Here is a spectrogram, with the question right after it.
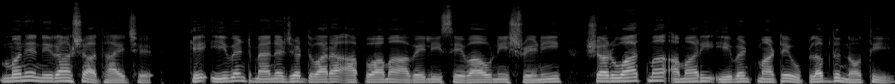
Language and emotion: Gujarati, sad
